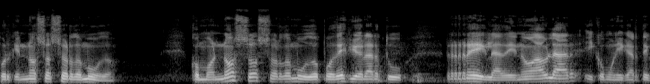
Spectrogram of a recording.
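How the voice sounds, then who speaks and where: A man speaks in a Rioplatense accent. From Argentina. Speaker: radio host. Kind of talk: live radio talk show. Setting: radio studio, streamed live. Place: studio.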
